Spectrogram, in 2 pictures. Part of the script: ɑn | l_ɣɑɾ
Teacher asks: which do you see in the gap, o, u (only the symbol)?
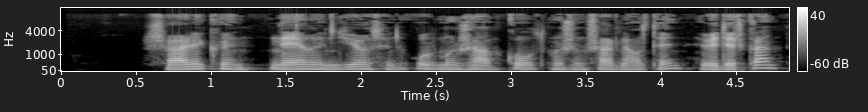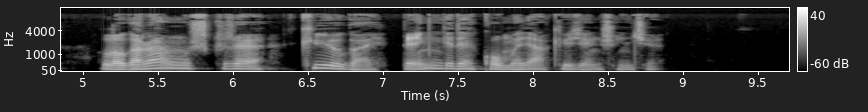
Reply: o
